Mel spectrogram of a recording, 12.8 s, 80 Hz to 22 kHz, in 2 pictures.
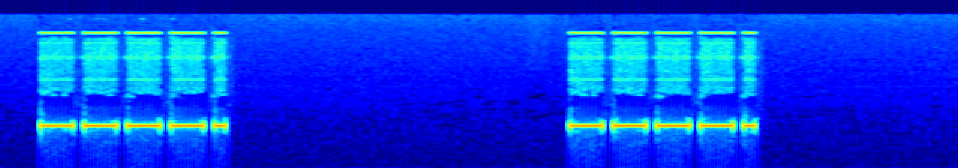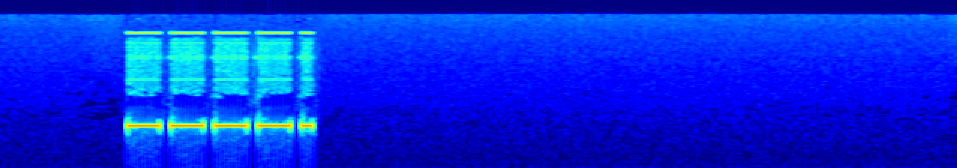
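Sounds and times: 
mid-pitched Morse code tone beeps for the digit nine: 0.3s - 1.5s, 3.8s - 5.1s, 7.2s - 8.5s.

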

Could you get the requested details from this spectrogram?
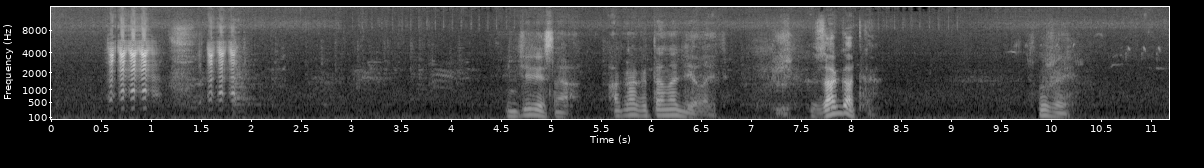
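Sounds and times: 
goat bleating on the roof of a house: 0.5s - 2.0s
faint breathy noise: 1.1s - 1.6s, 6.9s - 7.7s, 8.8s - 10.5s
speech: 4.6s - 8.3s, 9.9s - 10.3s.

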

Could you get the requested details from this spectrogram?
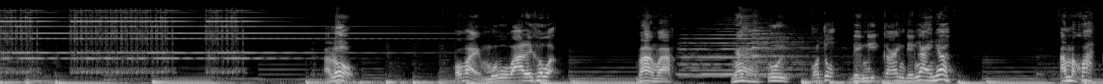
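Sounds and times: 
electronic telephone ringing tone while calling the police emergency number: 0.0s - 4.6s
speech: 3.2s - 3.6s, 4.5s - 5.6s, 6.4s - 9.6s, 10.6s - 11.0s.

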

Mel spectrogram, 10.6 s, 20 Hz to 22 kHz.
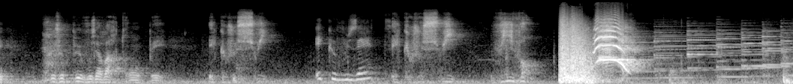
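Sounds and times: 
speech: 0.0s - 7.2s
gunshot in a French stage-play recording: 7.5s - 8.6s.

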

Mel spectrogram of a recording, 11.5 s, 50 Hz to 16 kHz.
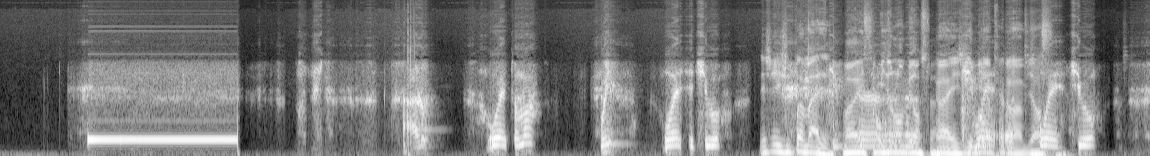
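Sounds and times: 
telephone tone as a call is placed: 0.8s - 2.4s
speech: 4.9s - 5.4s, 6.0s - 11.0s.

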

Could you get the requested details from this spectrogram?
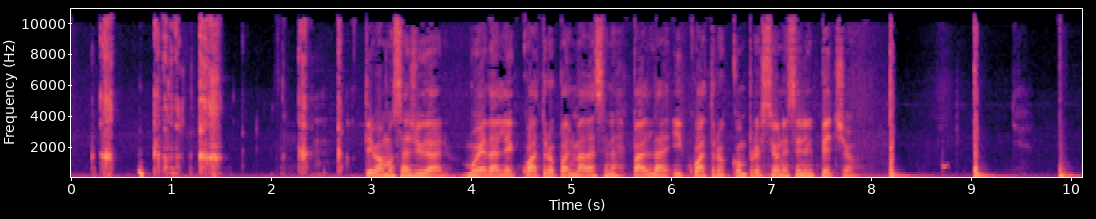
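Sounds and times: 
baby coughing and choking in a staged scene: 0.2s - 1.6s, 2.2s - 2.9s
speech: 2.9s - 8.0s.

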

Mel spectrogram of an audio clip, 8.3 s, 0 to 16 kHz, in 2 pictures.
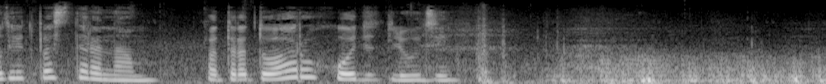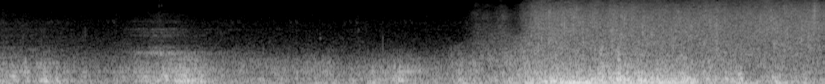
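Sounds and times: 
speech: 0.0s - 2.9s
thunder rumbling: 2.7s - 8.2s
heavy rain pouring at night: 2.8s - 8.2s.

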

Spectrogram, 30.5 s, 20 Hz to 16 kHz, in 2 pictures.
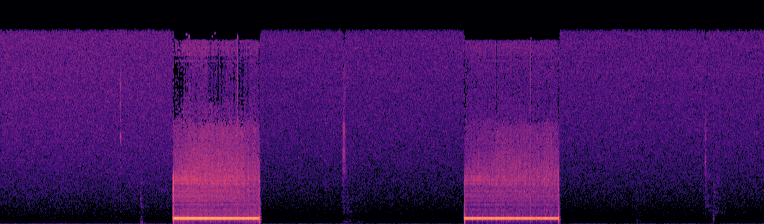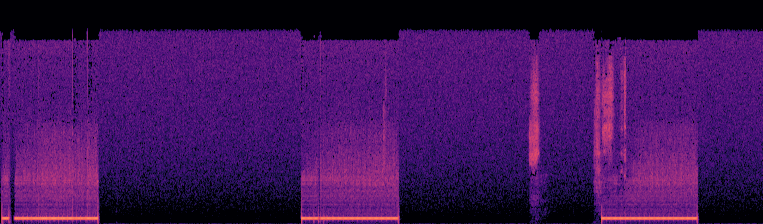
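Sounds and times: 
ringback tone of an outgoing phone call: 3.5s - 5.2s, 9.3s - 11.2s, 15.3s - 17.3s, 21.3s - 23.3s, 27.2s - 29.3s.

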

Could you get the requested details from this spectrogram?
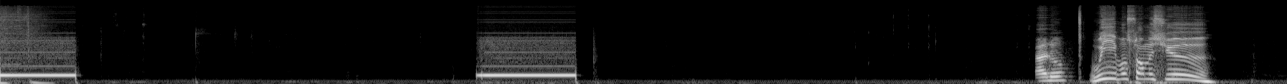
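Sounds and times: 
telephone ringback tone on a call back: 0.0s - 0.8s, 4.8s - 5.8s
speech: 10.4s - 12.2s.

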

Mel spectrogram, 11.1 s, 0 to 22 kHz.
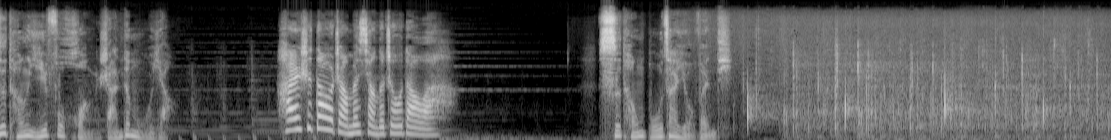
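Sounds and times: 
speech: 0.0s - 1.8s, 2.8s - 4.5s, 6.0s - 8.0s
footsteps of a group of people walking in a cave: 7.2s - 11.1s.

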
